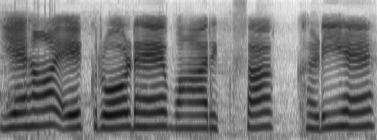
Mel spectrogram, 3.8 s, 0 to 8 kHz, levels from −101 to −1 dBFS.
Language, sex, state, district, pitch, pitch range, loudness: Hindi, female, Maharashtra, Mumbai Suburban, 290 Hz, 275-305 Hz, -13 LUFS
